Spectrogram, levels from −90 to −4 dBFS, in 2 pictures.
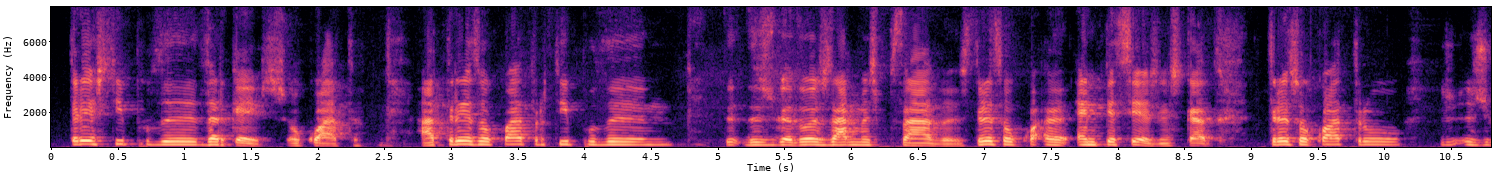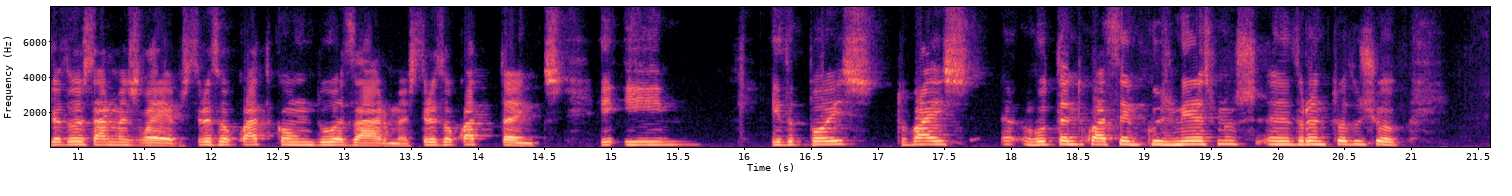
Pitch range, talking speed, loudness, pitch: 155-180 Hz, 165 wpm, -19 LUFS, 165 Hz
